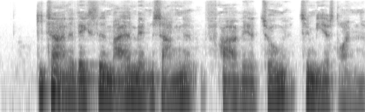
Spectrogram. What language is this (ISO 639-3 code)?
dan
